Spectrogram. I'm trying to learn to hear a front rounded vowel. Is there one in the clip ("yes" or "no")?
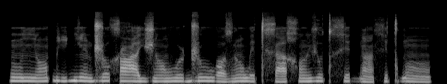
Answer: no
